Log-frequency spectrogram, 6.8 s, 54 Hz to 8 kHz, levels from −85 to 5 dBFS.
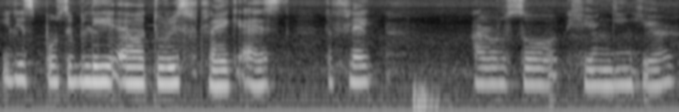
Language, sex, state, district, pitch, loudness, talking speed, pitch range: English, female, Arunachal Pradesh, Lower Dibang Valley, 200 Hz, -20 LUFS, 105 wpm, 185-215 Hz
